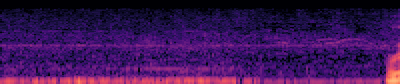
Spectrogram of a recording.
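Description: Low, steady background rumble of an outdoor drag strip that thins out about one and a half seconds in.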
